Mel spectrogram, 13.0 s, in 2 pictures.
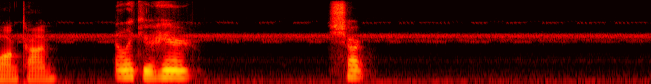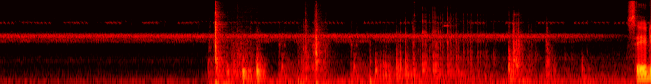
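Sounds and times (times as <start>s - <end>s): crickets chirping: 0.0s - 13.0s
knocks clicks and rustling: 8.6s - 12.8s.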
